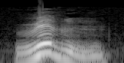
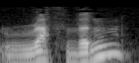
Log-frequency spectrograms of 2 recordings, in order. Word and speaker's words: Ruthven: "Will you please learn to say his name properly, Agatha? Riven, not Ruthven. Riven."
